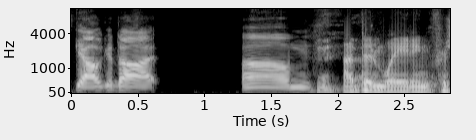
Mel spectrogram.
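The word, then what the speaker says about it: Gal Gadot: again everybody says GD her name is actually pronounced galgadot um I've been waiting for someone to say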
